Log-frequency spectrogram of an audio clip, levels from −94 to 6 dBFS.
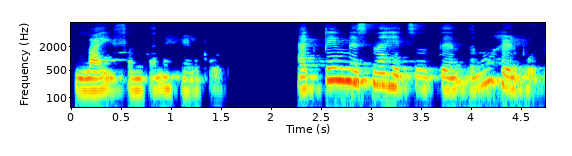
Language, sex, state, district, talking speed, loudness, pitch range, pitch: Kannada, female, Karnataka, Mysore, 100 wpm, -23 LUFS, 160-210 Hz, 170 Hz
